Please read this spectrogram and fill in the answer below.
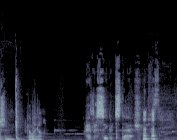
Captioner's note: laughs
